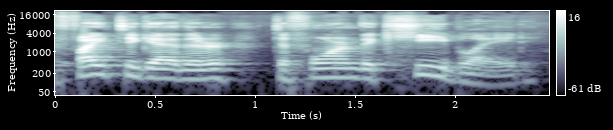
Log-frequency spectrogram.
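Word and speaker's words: χ-blade: It turned into Ventus and then Vanitas, who would fight together to form the Keyblade. Key spelled like X, like C-H-I.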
